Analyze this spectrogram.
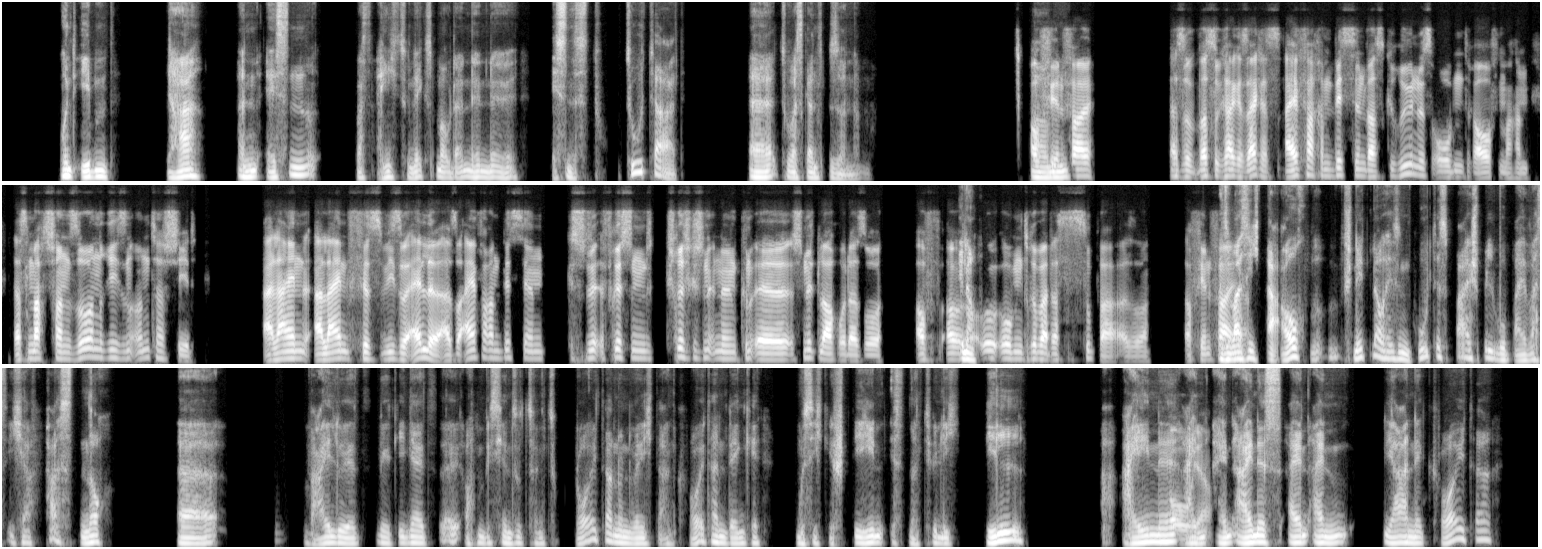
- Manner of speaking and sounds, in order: other noise
- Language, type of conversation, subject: German, podcast, Welche Gewürze bringen dich echt zum Staunen?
